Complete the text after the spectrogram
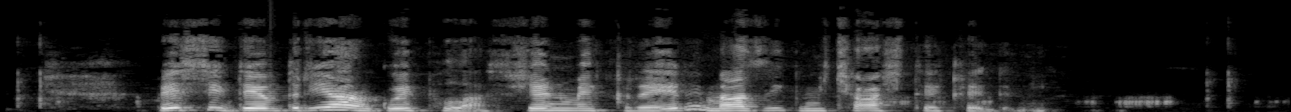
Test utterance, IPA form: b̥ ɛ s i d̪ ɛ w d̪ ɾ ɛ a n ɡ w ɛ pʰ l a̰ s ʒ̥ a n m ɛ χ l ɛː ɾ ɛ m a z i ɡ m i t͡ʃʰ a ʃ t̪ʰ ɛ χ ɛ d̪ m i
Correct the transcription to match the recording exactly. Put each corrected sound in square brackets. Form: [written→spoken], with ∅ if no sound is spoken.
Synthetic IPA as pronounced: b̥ ɛ s i d̪ ɛ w d̪ ɾ [ɛ→i] a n ɡ w ɛ pʰ l a̰ s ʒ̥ [a→ɛ] n m ɛ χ [l→ɾ] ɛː ɾ ɛ m a z i ɡ m i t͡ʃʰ a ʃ t̪ʰ ɛ χ ɛ d̪ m i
